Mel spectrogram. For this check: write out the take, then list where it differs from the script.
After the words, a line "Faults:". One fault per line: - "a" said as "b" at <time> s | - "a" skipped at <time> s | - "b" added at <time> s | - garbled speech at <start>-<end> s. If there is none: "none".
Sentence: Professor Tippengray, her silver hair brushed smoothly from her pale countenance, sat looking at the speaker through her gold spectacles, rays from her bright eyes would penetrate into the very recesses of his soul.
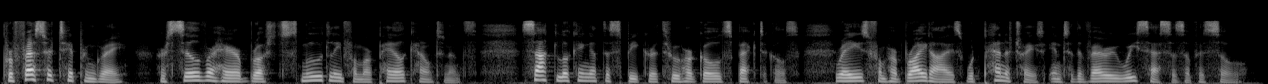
Professor Tippengray, her silver hair brushed smoothly from her pale countenance, sat looking at the speaker through her gold spectacles, rays from her bright eyes would penetrate into the very recesses of his soul.
Faults:
none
